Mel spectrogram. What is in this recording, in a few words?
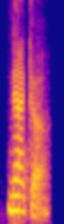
"knacker", Indian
